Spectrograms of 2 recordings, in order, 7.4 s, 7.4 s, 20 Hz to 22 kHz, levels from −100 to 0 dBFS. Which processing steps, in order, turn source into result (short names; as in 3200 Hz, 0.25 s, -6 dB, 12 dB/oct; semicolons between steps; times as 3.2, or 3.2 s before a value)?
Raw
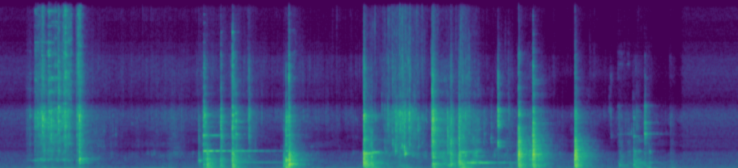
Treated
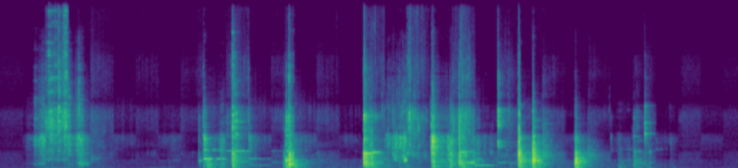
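trilling pitch shifter -10 st, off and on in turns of 0.226 s; overdrive pedal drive 9 dB, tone 7000 Hz, clips at -3 dBFS; three-band expander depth 40%; gain -1 dB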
